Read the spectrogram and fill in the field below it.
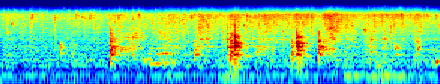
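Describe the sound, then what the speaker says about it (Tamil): Onions sizzle and crackle in hot oil with a constant hiss, broken now and then by the scrape of stirring, loud and close. "கொஞ்சம் வெங்காயம் வதங்கின உடனே நம்ம எடுத்துடலாம்."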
